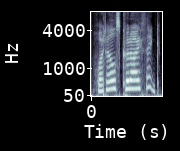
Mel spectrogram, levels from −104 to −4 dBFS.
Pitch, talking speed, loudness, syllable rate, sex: 275 Hz, 210 wpm, -16 LUFS, 5.2 syllables/s, female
